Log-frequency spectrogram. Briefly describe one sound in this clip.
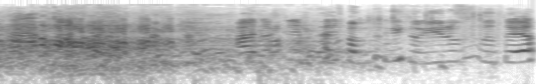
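A young boy laughs.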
